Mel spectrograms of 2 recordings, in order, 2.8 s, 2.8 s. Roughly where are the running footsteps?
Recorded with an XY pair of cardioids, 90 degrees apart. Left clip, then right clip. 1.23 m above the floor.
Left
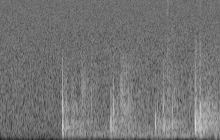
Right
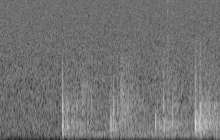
Ahead.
